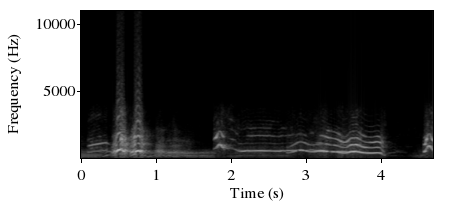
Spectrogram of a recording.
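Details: Male German Shepherd howling with his owner at home: a couple of sharp yips, then a long wavering howl that rises, holds steady and wobbles before breaking off, with a human voice joining in.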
